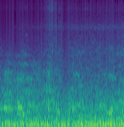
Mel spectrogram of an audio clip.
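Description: Voices of people talking nearby, faint and broken, over a steady low rumble.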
